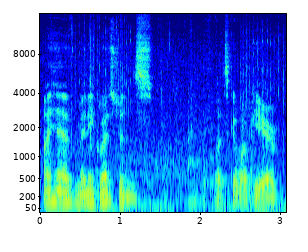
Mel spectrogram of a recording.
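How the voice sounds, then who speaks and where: A man's voice: medium pitch, measured pace, background noise. A man giving casual, slangy commentary as he plays a video game, joking and muttering to himself. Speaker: gamer, video game player. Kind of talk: casual let's play commentary. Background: video game sound.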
